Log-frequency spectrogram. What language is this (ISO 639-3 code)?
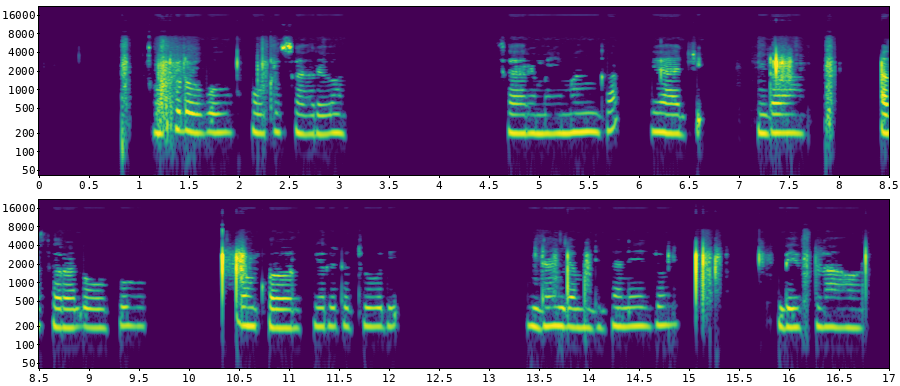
ful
